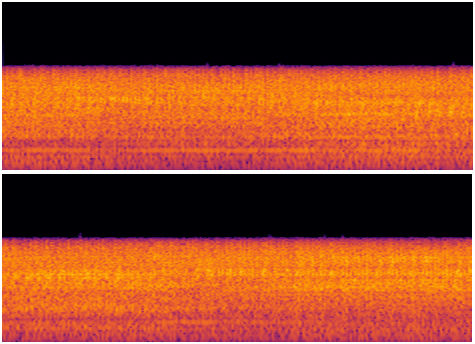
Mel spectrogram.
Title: More engine noise, without the exhaust leak...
